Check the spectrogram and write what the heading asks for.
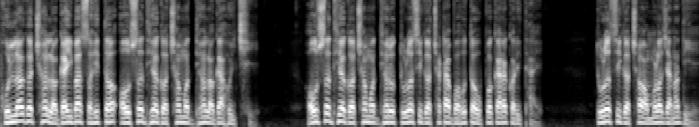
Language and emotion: Odia, neutral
